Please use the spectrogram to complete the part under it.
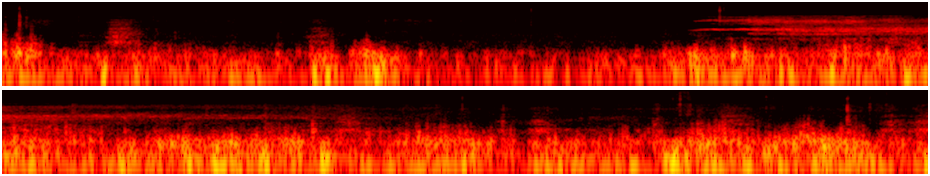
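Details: Friesian horse from a herd, heard during a riding session: a high, harmonic whinny begins about two seconds in and holds for roughly two seconds. Steady hoof clip-clop and low rumbling continue throughout.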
